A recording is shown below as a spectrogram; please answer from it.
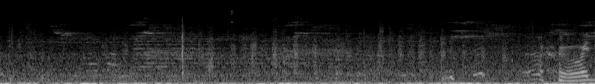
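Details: Bella, a female Rottweiler, on a vet visit for allergy problems and a rash and a vaccine dose: quick, steady, breathy panting pulses several times a second. Voices talk over it and there is a steady background hum.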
